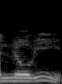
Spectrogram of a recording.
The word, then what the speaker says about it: نوی: شما هم بنابراین از اعتراضی که کردین دست بردارین، آشتی کنید و به نوی یعنی به نوی به اصطلاح نوی باید تلفظ بشه اینجا، به نوی یعنی به نوینی، به تازگی دوباره باز پیمان شوید.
